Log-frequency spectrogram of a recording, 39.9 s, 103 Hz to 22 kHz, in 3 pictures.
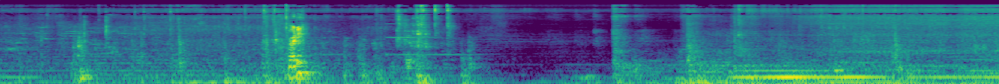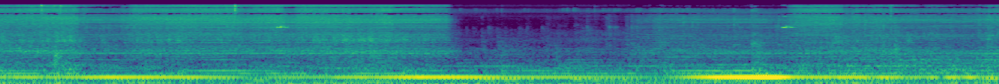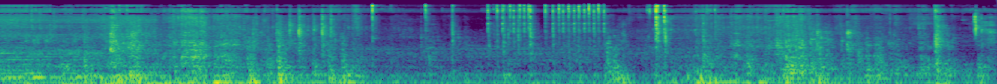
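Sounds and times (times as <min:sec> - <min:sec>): hydraulic pump motor humming: 0:09.6 - 0:29.7
elevator clicks: 0:30.6 - 0:35.8.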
